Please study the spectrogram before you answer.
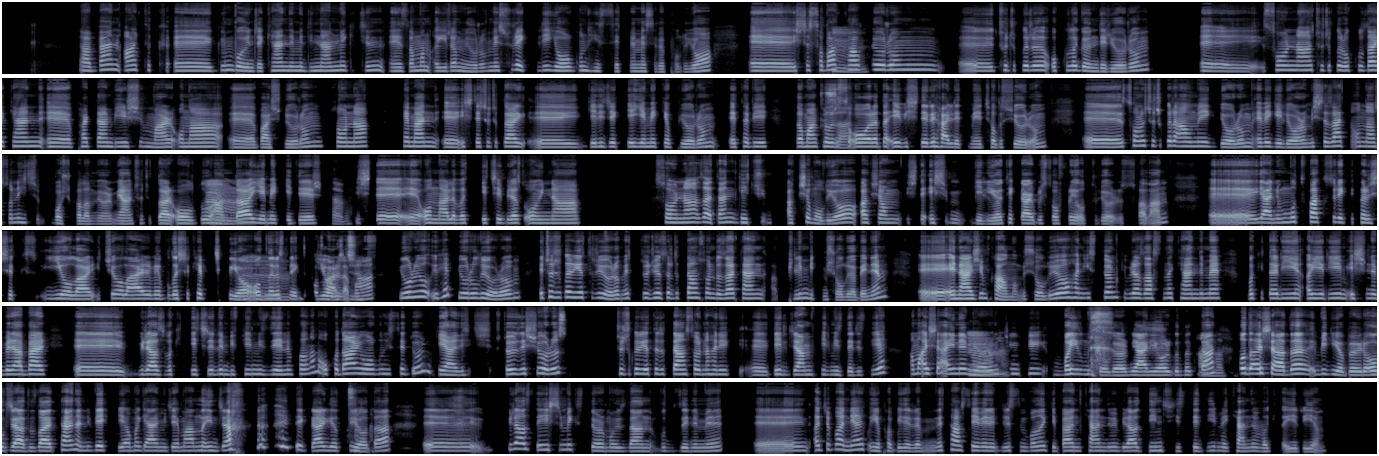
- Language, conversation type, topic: Turkish, advice, Gün içinde dinlenmeye zaman bulamıyor ve sürekli yorgun mu hissediyorsun?
- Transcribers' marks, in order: tapping; other background noise; chuckle; chuckle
